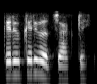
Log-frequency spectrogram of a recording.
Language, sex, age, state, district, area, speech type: Kashmiri, male, 30-45, Jammu and Kashmir, Baramulla, urban, conversation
